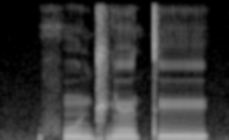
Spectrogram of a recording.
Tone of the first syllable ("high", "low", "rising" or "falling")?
low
